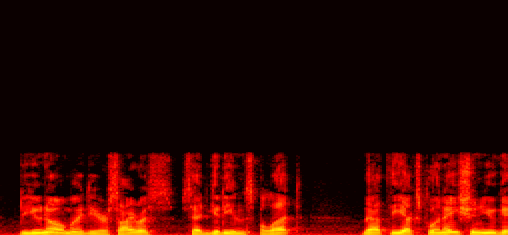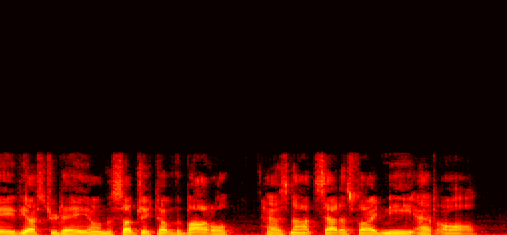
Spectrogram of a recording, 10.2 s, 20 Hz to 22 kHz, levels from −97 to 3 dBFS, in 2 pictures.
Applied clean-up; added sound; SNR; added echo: none; none; none; none.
